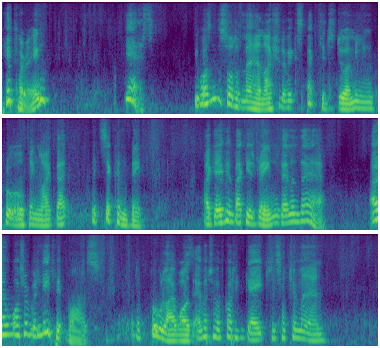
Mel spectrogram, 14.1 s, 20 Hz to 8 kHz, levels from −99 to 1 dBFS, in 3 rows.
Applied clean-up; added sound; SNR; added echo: neural separator model SepFormer DNS4.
